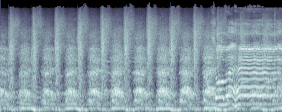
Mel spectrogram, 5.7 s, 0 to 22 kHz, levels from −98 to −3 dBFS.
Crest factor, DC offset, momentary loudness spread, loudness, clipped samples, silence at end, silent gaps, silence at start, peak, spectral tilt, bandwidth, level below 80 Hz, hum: 12 dB; under 0.1%; 7 LU; -12 LUFS; under 0.1%; 0 s; none; 0 s; 0 dBFS; -2.5 dB/octave; 18 kHz; -44 dBFS; none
